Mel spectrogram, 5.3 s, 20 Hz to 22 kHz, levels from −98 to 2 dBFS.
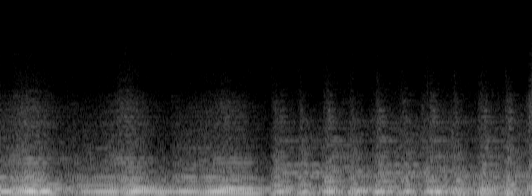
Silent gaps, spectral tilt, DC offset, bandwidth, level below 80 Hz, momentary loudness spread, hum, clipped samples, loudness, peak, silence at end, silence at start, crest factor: none; -12 dB/octave; under 0.1%; 2.8 kHz; -46 dBFS; 9 LU; none; under 0.1%; -36 LUFS; -18 dBFS; 0 s; 0 s; 16 dB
